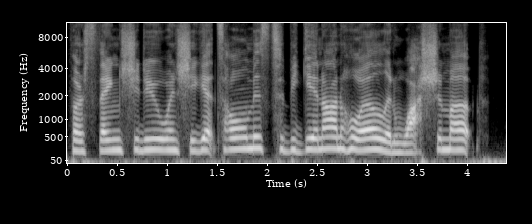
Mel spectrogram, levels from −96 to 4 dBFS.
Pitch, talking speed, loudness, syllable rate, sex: 215 Hz, 230 wpm, -17 LUFS, 4.7 syllables/s, female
